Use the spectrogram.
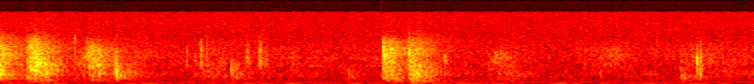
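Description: Jail door opening in a radio drama, a cluster of wooden clunks and latch rattles, with a louder knock near the start and another around two seconds, over a faint steady hum.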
